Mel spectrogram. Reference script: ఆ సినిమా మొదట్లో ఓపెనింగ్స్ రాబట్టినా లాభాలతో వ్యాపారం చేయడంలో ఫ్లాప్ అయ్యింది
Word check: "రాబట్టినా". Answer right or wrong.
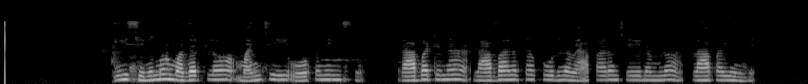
right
